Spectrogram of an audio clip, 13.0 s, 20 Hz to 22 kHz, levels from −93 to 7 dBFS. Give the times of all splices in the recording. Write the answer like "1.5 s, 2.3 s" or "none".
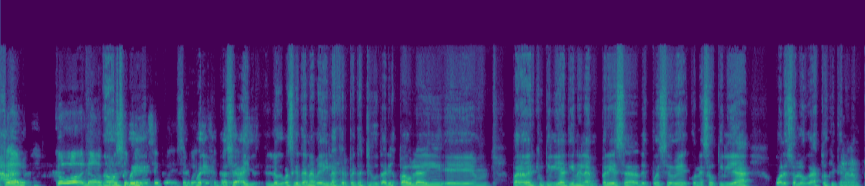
none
